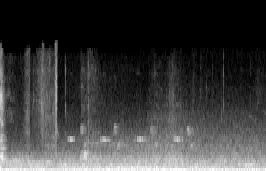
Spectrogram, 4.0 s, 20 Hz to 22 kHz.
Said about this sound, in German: Und jetzt haben die Vögel so viel Kraft, dass sie mit dem Verkehrslärm mithalten können. 50 Meter von der Autobahn entfernt.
